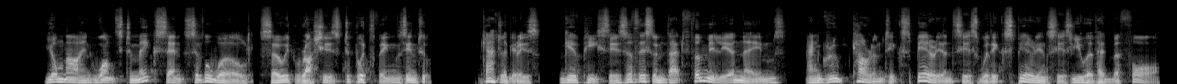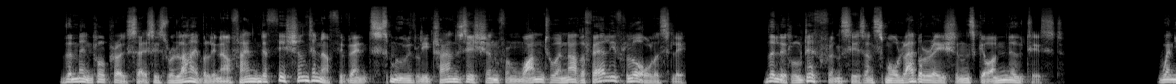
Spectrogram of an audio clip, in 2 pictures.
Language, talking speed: English, 160 wpm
